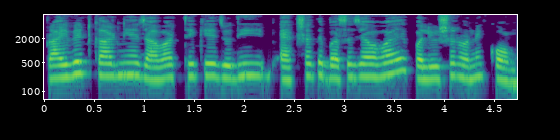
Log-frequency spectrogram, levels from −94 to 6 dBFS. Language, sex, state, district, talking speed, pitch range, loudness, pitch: Bengali, female, West Bengal, Kolkata, 175 wpm, 210-245 Hz, -18 LUFS, 235 Hz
